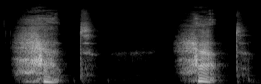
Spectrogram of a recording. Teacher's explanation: the sound is it's just breath, just air. You can put your hand in front of your mouth and you can feel it.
